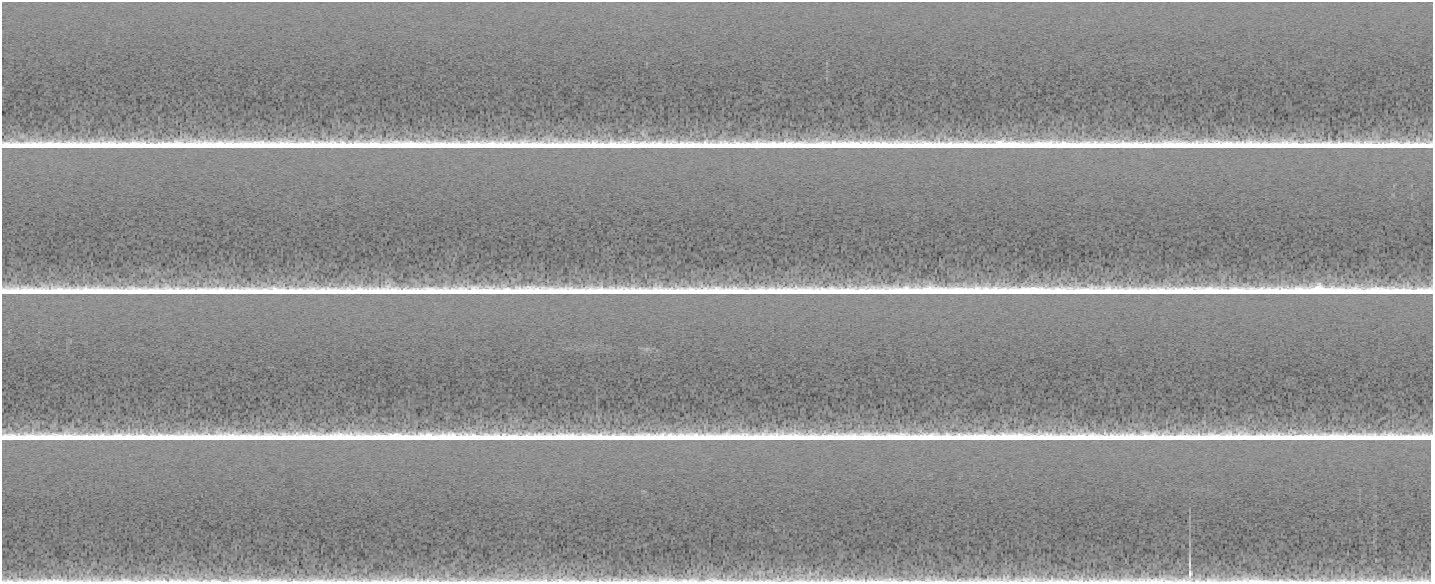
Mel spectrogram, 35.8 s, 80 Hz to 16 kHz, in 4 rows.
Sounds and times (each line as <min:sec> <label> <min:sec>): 0:00.0 wind moves in the field 0:35.7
